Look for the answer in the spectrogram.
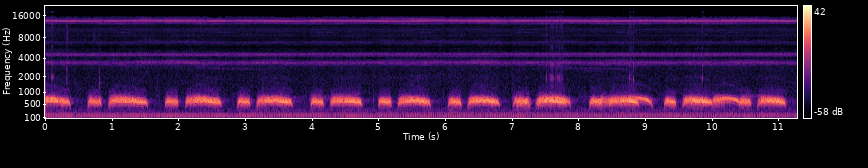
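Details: Trained spotted dove tested against wild birds, cooing steadily: about a dozen short-long paired notes, low and hollow, repeating roughly once a second, with a constant low hum and a steady high tone behind.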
